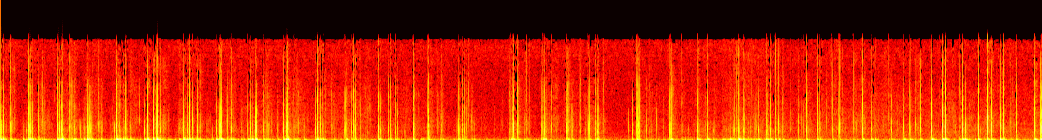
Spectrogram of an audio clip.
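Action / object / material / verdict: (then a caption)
tap / thin plastic passport cover / plastic / none. A thin, flat, light-blue marbled plastic passport cover, held in both hands, is tapped with long nails in rapid, irregular bursts. Each tap is a short, dry click with little ring, carrying a low, hollow thump and a faint bright edge. Brief pauses break up the clusters of tapping.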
